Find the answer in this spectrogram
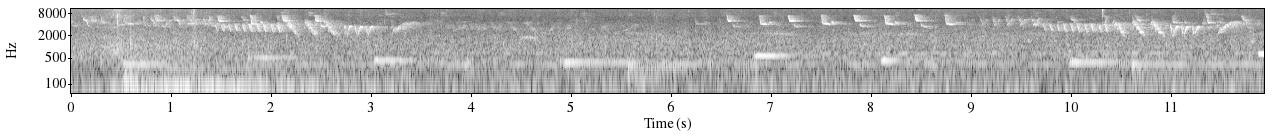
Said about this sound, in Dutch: Nou, die tjiftjaf die is eh, onmiskenbaar. Tjif, tjaf, tjif, tjaf.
